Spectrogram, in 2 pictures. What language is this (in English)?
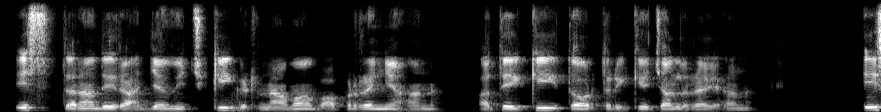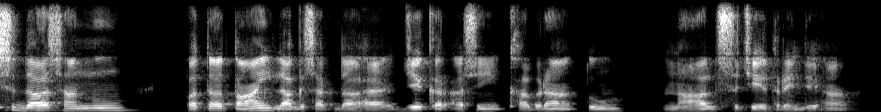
Punjabi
